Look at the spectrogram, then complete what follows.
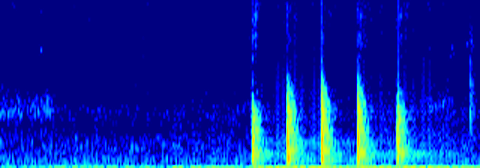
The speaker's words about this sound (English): You don't have to fucking knock. I don't. I'm gonna. I'm gonna get a no fucking knocking sign on the goddamn door.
